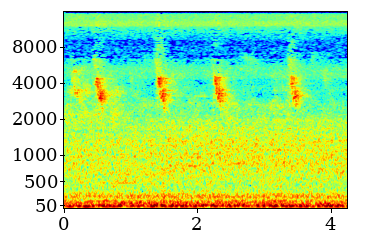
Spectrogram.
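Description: A bird chirping again and again, short falling chirps about once a second, over a steady low rumble.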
